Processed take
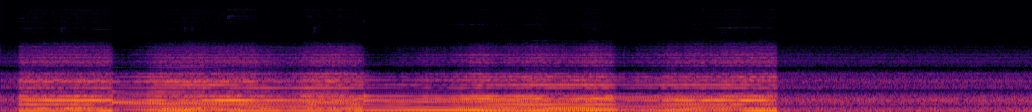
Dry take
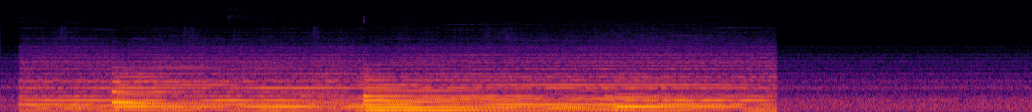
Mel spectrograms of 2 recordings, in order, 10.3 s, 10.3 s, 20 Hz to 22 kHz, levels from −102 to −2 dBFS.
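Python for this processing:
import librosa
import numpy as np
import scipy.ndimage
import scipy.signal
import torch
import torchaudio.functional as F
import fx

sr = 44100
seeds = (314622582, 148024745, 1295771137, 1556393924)

y = fx.low_shelf(x, sr, hz=140.0, db=5.5)
y = fx.over_compress(y, sr, threshold_db=-29.0, ratio=-1.0)
y = fx.fixed_phaser(y, sr, hz=1200.0, stages=8)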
